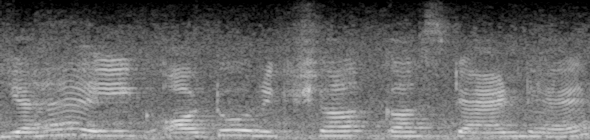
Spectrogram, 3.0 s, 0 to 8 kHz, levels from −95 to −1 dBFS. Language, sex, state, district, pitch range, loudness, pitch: Hindi, female, Uttar Pradesh, Hamirpur, 230-270 Hz, -21 LUFS, 245 Hz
